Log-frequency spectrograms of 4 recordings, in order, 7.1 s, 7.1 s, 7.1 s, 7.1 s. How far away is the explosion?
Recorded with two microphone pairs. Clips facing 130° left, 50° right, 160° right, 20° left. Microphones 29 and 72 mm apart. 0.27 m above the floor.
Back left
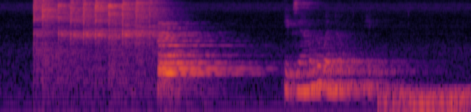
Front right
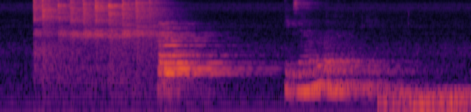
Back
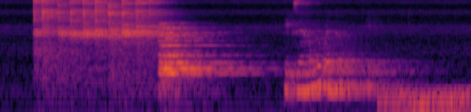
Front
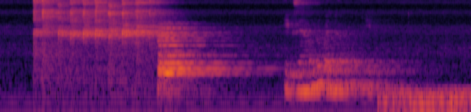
About 1.5 m.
